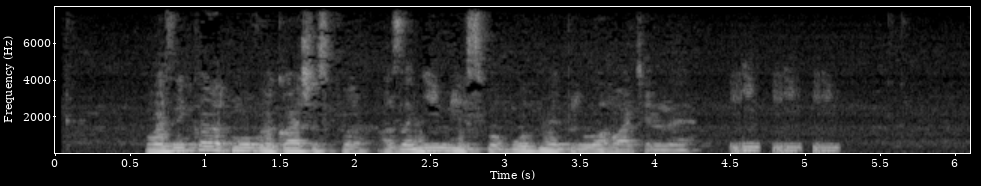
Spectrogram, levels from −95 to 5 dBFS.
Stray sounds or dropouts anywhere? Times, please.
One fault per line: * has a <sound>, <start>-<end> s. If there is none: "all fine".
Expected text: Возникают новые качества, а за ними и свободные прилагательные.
* has a laugh, 4.5-5.2 s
